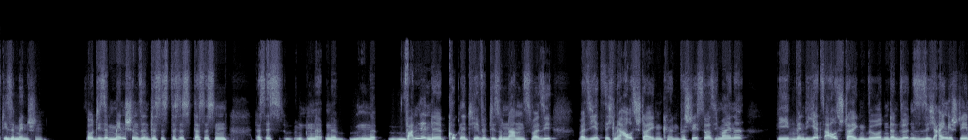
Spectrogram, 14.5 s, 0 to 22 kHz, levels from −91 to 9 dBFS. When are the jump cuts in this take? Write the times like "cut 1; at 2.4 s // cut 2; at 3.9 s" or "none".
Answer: cut 1; at 4.9 s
